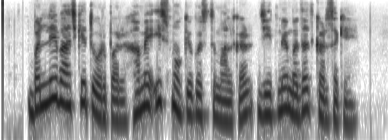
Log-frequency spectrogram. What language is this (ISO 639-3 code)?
hin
